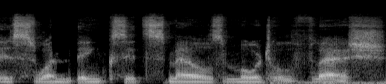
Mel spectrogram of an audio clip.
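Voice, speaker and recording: A man puts on a character voice that is very deep and raspy, speaking in a flat monotone at a very slow pace. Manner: menacing, sniffing.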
